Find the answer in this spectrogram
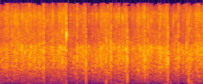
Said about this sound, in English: Round of applause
